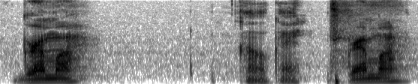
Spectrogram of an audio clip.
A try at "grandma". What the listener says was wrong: just take that D out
